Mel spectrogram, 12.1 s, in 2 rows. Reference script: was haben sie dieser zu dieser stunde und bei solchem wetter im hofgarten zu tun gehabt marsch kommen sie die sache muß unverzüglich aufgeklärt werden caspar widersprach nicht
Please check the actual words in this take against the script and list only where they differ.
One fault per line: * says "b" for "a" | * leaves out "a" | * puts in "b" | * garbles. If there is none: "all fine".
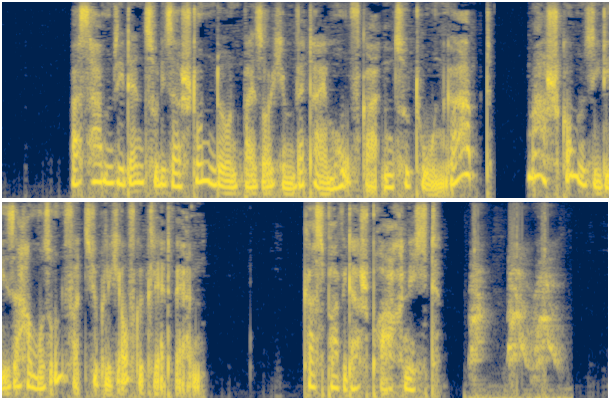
* says "denn" for "dieser"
